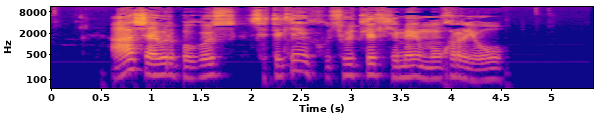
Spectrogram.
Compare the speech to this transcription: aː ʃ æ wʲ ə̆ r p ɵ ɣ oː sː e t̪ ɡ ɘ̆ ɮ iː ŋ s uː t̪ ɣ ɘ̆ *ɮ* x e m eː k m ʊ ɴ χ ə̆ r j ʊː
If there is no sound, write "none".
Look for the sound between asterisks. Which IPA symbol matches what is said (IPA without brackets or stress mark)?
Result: ɮ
